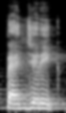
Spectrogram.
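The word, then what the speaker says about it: panegyric: extol এক্সটল্ট ইউলজি এনকোমিয়াম প্যানেরিক এই যে last word প্যানেরিক দেখো উচ্চারণ প্যানেরিক কিন্তু স্পেলিং এ দেখো পি এ এন ই উচ্চারণ এবং স্পেলিং মেলে না এন এর পরে যেহেতু একটা এক্সট্রা ই থাকে প্যাঞ্জেরিক ওয়ার্ডটাকে স্পেলিং টেস্টের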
